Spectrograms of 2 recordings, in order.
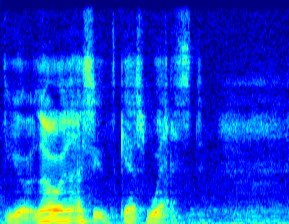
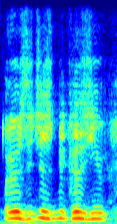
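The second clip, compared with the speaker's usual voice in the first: mocking question; 10 semitones higher, 7 dB louder than usual.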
